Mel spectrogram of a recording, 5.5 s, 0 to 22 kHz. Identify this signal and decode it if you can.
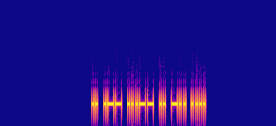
Morse code, heard as a keyed tone, about 30 wpm, 700 Hz. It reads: IW3IDH
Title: DXCC-100 Call Signs - 6 Characters - 30wpm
